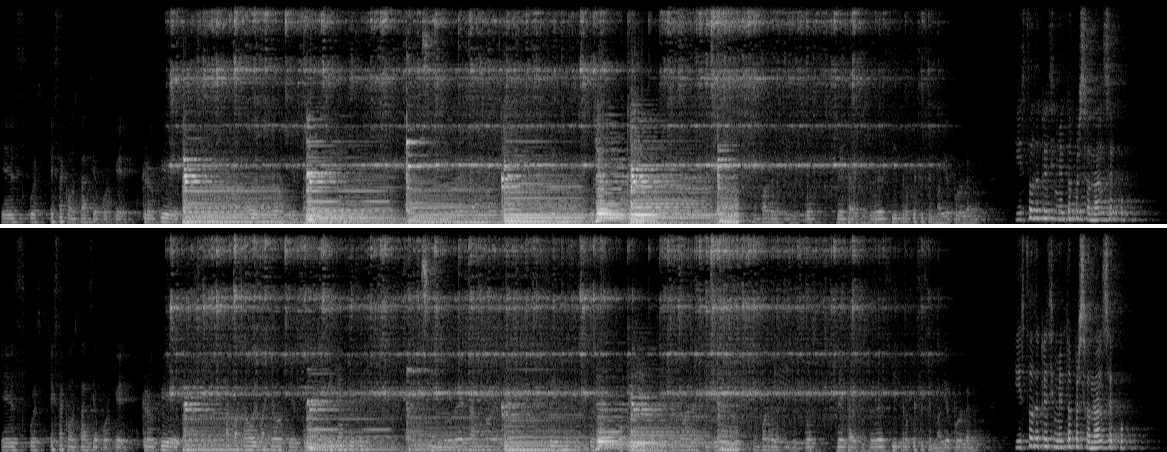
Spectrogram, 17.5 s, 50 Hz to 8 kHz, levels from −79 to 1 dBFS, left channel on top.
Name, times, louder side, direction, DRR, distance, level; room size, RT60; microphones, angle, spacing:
voice 1, 0.0-3.1 3.4-5.6 6.4-7.7 8.2-10.9 11.3-12.3 12.5-14.7, right 1 dB, 10° right, 4 dB, 0.4 m, -34 dB
sound 1, 2.5-14.1, left 1 dB, 25° right, 1.2 m, -36 dB
sound 2, 2.7-11.1, left 8 dB, 75° left, 0.3 m, -23 dB
voice 2, 11.6-12.1 15.2-16.8, right 3 dB, 70° right, 6 dB, 0.8 m, -33 dB
12.5 x 5.1 x 3.5 m, 1.1 s
head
